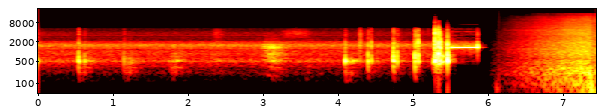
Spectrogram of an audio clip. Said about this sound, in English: Leave your message after the beep.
